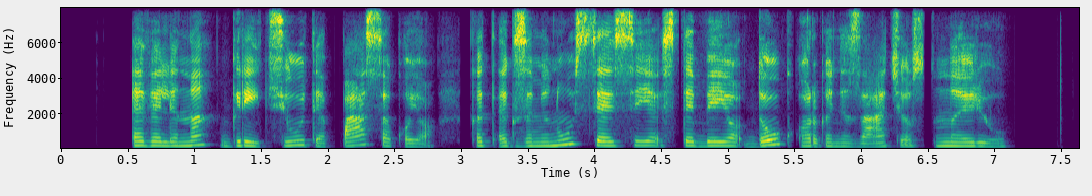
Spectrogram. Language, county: Lithuanian, Kaunas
